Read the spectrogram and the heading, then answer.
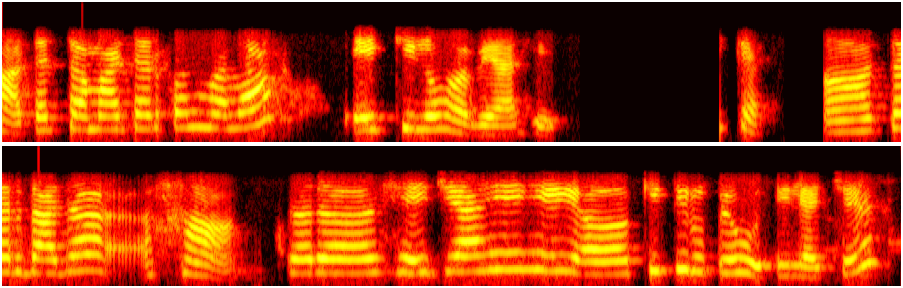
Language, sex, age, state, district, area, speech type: Marathi, female, 45-60, Maharashtra, Yavatmal, urban, conversation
